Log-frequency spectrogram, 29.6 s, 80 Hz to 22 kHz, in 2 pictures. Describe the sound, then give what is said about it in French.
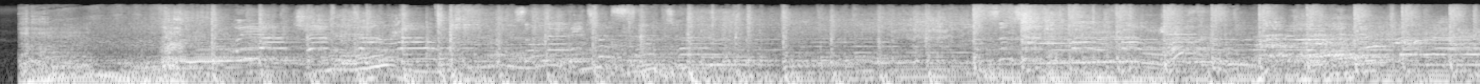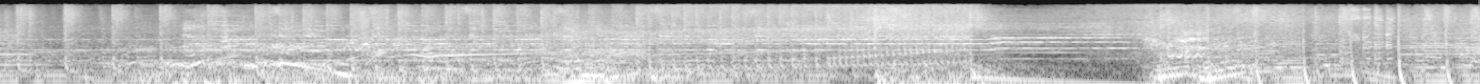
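Racing video game cars rev and roar continuously, engines rising and falling with a few swooshing passes and a brief squeal-like whine, loud and busy throughout with no talking. “C'est un peu ça, mais avec des bagnoles, ça s'appelle Forza Horizon 3.”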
